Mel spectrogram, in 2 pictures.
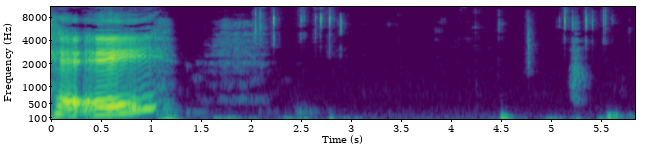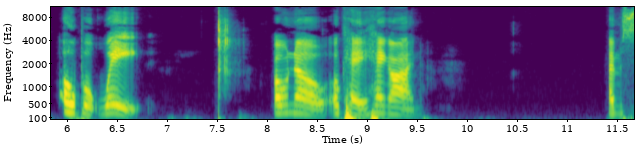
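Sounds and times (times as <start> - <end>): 
speech: 0.0 - 1.1, 6.0 - 6.8, 8.1 - 9.6, 11.4 - 11.6
handful of dice rattling and clicking together: 2.0 - 3.0, 4.8 - 5.7, 7.5 - 7.8.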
